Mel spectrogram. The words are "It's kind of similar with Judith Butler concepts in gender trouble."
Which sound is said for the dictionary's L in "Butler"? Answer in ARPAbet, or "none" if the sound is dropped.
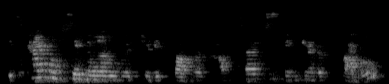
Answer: none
